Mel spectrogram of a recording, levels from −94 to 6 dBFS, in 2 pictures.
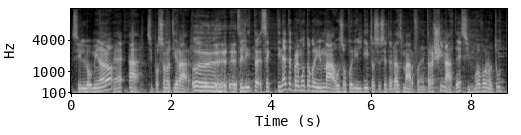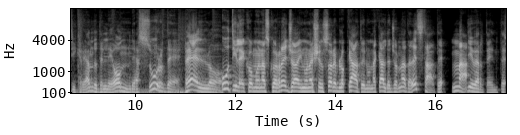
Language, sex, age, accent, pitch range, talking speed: Italian, male, 30-49, native, 145-205 Hz, 165 wpm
